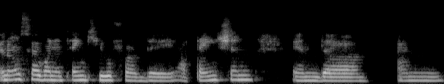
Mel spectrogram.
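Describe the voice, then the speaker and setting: A woman speaks at a fairly slow pace in a Brazilian accent, her somewhat breathy voice flat and monotone. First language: Portuguese. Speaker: veterinary professor and researcher. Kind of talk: academic seminar talk. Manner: halting, many fillers.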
